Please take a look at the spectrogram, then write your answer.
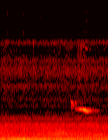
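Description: Honeybees buzz around a new hive during installation of a bee package, a soft continuous hum close by, with one brief higher buzz passing midway.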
